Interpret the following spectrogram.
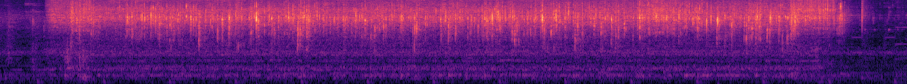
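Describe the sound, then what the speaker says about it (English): Water runs steadily from a tap as vegetables are rinsed under it, a continuous splashing gush for about eight seconds that starts and stops abruptly, with no talking. "We're going to rinse these off because they were laying in the dirt."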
